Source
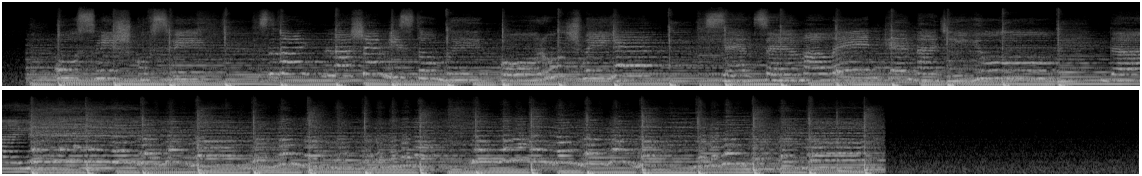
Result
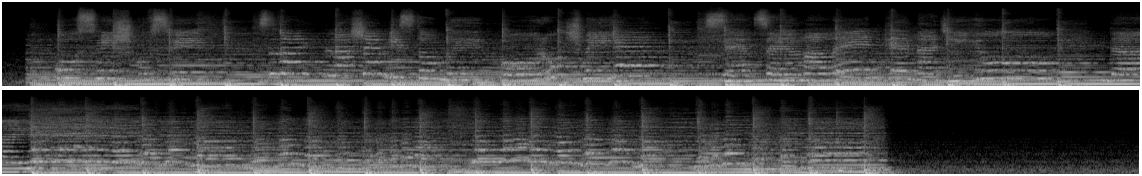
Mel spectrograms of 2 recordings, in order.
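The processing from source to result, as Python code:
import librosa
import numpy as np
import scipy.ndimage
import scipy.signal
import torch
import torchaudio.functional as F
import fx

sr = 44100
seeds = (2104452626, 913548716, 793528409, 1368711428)

y = fx.bass_treble(x, sr, bass_db=6, treble_db=1)
y = fx.room_shoebox(y, sr, seeds[0], volume_m3=210.0, walls='furnished', distance_m=1.1)
y = y * 10.0 ** (-2.5 / 20.0)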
